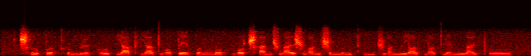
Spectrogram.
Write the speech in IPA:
ʈ͡ʂʰ ɤ˥˨ p ɤ˨˦ kʰ ʊ̰˨˩ ŋ ɻ ɻ̩˨˦ k o̰˨˩ ʊ̯ p j ä˥˨ pʰ j ä˨˦ t̪ w ɔ˨˦ p e˥˨ ɪ̯ p ɤ˦ ŋ m o˥˨ ʊ̯ k w ɔ˨˦ ʈ͡ʂʰ a˥˨ n ʂ w a˦ ɪ̯ ʂ w ɑ˥˨ ŋ ʂ ʊ˨˦ ŋ ɤ˥˨ ŋ t̪ʰ ḭ˨˩ ŋ ʈ͡ʂ w ɑ˨˦ ŋ l j ɑ˥˨ ʊ̯ p j ɑ˩ ʊ̯ t̪ ɥ ɛ˨˦ n l w a˥˨ ɪ̯ pʰ o˨˦ ʊ̯

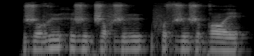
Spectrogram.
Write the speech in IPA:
ʒ o ɣ ʉ h ʉ ʒ ʉ ɡ ʒ ɔ f ʒ ʉ | f o s ʒ ʉ ʒ o ɡ ɔ e̯

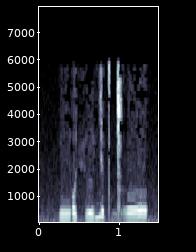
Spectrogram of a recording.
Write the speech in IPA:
ɲ ɔ ç ʉ ɟ ɛ t ɡ͡ǀ ɤ

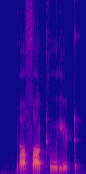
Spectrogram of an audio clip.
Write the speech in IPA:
ɾ ɛ˦ zˤ ɛː˦ ʈʰ u˦ ɾʲ ɨ˧ ʈ

